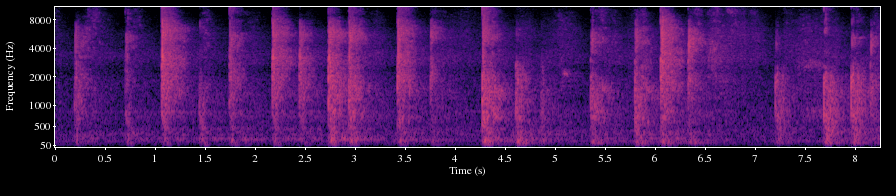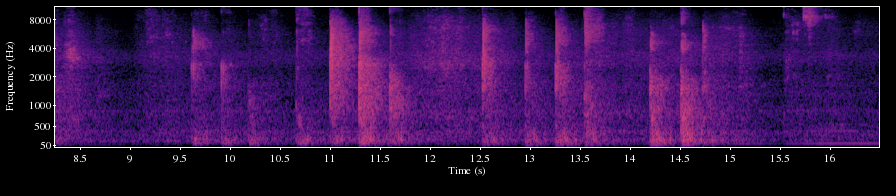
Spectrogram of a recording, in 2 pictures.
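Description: Chalk writing on a chalkboard: an irregular run of sharp taps and short scratches as the letters are formed, with a short pause about halfway through.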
